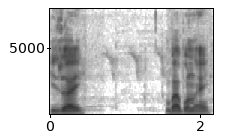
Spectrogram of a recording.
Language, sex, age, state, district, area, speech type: Assamese, male, 45-60, Assam, Charaideo, rural, spontaneous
